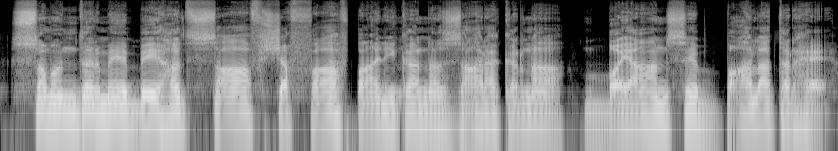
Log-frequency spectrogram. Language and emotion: Urdu, surprised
